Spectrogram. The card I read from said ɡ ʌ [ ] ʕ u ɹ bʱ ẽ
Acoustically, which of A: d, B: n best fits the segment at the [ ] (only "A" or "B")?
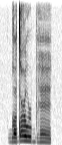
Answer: A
